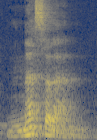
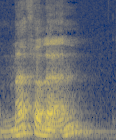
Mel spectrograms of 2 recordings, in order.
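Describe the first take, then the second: First: The middle consonant is an 's' sound. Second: The middle consonant is a voiceless 'th' sound. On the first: "to masalan" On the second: "The tha can also change from"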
